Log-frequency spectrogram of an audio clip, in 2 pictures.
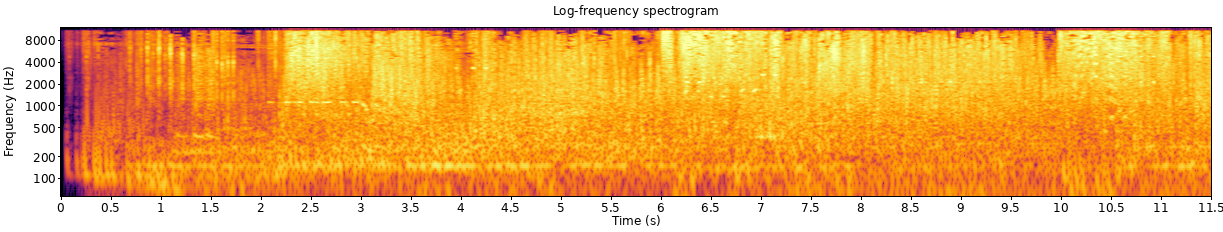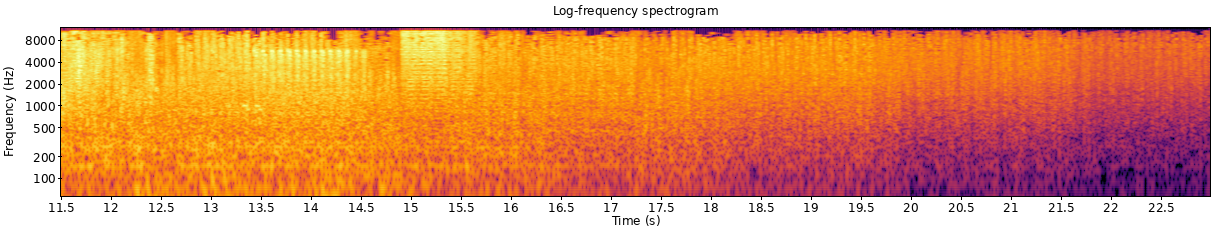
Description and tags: Glitch Tickle 7
23 second reverberated glitch sample with tail.
sound-design, ui, science-fiction, sound, sci-fi, technoise, glitch, noise, design, reverberation, reverberated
